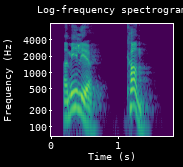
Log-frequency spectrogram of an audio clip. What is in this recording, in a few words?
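VoiceActing es M2, voice acting, Spanish, male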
